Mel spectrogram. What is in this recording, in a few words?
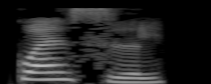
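"官司", Mandarin Chinese; hsk; chinese-flashcards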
